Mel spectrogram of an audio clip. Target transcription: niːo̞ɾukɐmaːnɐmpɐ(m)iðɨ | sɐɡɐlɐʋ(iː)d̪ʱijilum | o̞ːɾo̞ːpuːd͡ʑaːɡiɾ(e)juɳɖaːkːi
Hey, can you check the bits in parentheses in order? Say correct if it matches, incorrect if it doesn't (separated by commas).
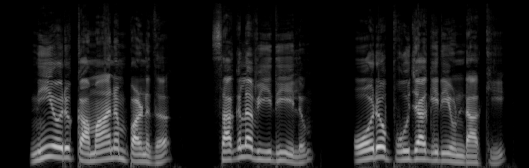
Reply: incorrect, correct, incorrect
